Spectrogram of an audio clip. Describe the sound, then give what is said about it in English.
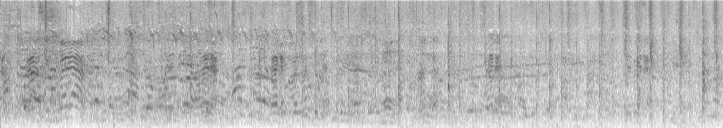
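Donkey hooves clip-clop steadily on hard ground amid a dense crowd murmur, with many voices chattering in a busy, echoing narrow alleyway inside the ancient walled old city of Fez. “So the traffic inside Old Fez is mostly people and donkeys.”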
